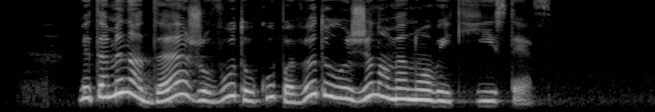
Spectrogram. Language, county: Lithuanian, Panevėžys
